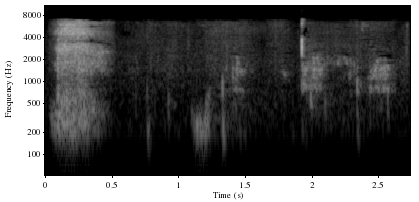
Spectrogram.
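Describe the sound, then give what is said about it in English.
Dogs scuffle: a loud, rough burst of snarling noise at the start, then a run of short huffs, snorts and gruff grunts as they tussle. “And that was quite a good tussle between the dogs there.”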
